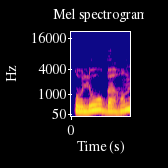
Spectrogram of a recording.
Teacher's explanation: لام ایک الف لمبا ہوگا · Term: واو مدہ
